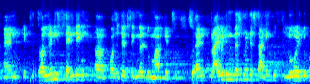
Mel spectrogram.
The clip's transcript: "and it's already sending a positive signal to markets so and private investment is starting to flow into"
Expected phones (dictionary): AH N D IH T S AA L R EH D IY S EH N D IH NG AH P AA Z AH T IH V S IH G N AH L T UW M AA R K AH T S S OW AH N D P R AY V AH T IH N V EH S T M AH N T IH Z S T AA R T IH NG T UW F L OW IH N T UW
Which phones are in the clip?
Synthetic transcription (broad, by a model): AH N D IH T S AA L R EH D IY S EH N D IH NG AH P AA Z AH T IH V S IH G N AH L T UW M AA R K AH T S S OW AH N D P R AY V AH T IH N V EH S T M AH N T IH Z S T AA R T IH NG T UW F L OW IH N T UW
